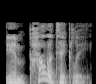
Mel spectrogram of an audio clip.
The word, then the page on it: impoliticly: British English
